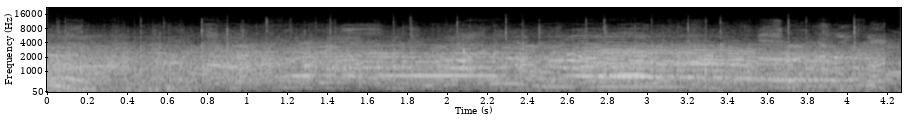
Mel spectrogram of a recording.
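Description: Voices shouting at a football match, with players and spectators calling out and several drawn-out yells overlapping in the middle.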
